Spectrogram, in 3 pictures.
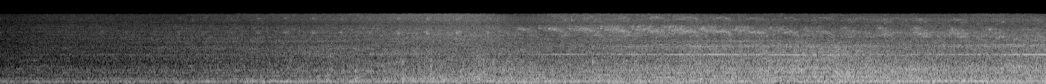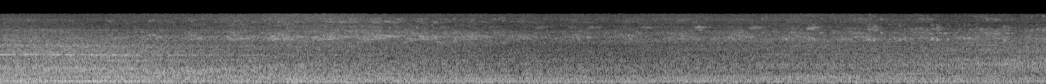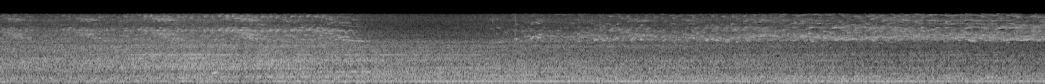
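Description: Great Western Railway Hitachi Intercity Express Train running slowly along the platform, with a high, sustained squeal from its wheels or brakes over a steady low hum. The sound builds over the first few seconds as the train draws alongside.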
